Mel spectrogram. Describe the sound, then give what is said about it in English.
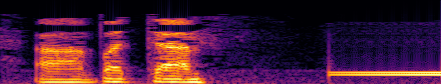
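A voice speaks briefly, then after a short pause a steady, low-pitched telephone call tone begins as a call is placed to a special hotline abroad, holding at an even, moderate level until the end. “Now we're calling our special hotline that goes directly to where”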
